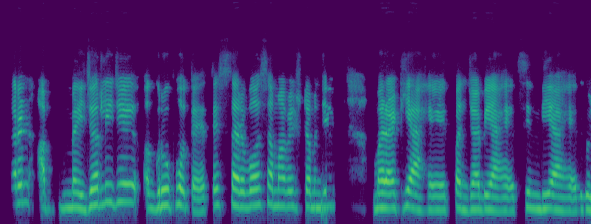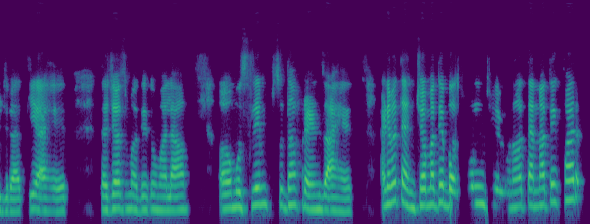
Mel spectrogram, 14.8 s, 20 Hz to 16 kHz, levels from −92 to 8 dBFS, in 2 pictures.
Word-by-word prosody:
कारण 275 +2 +3 0.2
अब 215 -1 -1 0.3
मेजरली 235 +7 +2
जे 285 +3 -1
अ, 220 - -6
ग्रुप 235 +1 +3
होते 220 -9 +1 0.2
ते 240 - 0
सर्वसमाविष्ट 230 -1 +1
म्हणजे 215 -1 -1 0.6
मराठी 205 +1 +5
आहेत, 185 -2 +1
पंजाबी 190 -1 +1
आहेत, 175 0 -3
सिंधी 200 -2 -2
आहेत, 175 -2 -3
गुजराती 170 +1 -2
आहेत, 165 0 -3 0.4
त्याच्याचमध्ये 190 -1 0
तुम्हाला 180 -1 -1 0.5
अ, 200 +1 +2
मुस्लिमसुद्धा 240 +2 -1
फ्रेंड्स 190 -4 +1
आहेत 170 -1 -2 0.4
आणि 255 - +4
मग 285 - +4
त्यांच्यामध्ये 245 +1 +3
बसून 255 +4 -3
जेवणं 220 -2 -4
त्यांना 240 0 +2
ते 285 - +2
फार 320 +1 +4
215 Hz, 130 wpm, -23 LUFS, 185-240 Hz, 0.6 s, मराठी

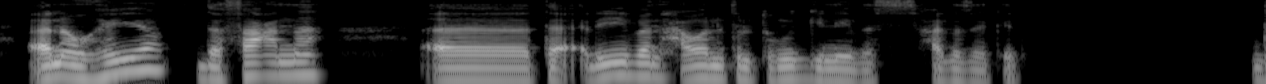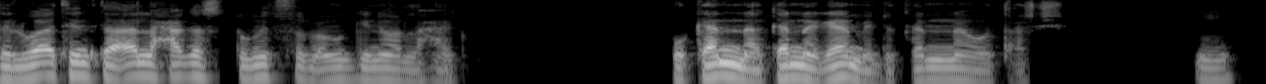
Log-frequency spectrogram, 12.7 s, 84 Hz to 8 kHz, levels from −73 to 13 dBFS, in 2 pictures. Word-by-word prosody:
أنا 120 +2 +5
وهي 155 - 0 0.2
دفعنا 135 +6 0 0.5
آآ، 100 0 +1
تقريبًا 130 +6 -2
حوالي 110 +1 -2
300 105 0 -6
جنيه 95 -2 -4
بس 90 0 -14
حاجة 95 +2 -8
زي 90 -1 -10
كده. - - -16 1.1
دلوقتي 120 +6 +3
أنت 130 - +1
أقل 130 +1 +6
حاجة 130 0 +1
600 120 0 -3
700 105 -1 -5
جنيه، 105 -1 -3
والّا 90 -2 -6
حاجة. 95 -4 -12 1.1
وأكلنا، 120 -5 +6
أكلنا 115 +3 +4
جامد، 105 -5 +1
وأكلنا 100 0 -4
واتعشينا 90 -2 -12 0.6
إمم. 100 0 -9
110 Hz, 130 wpm, -22 LUFS, 100-125 Hz, 1.1 s, أقل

